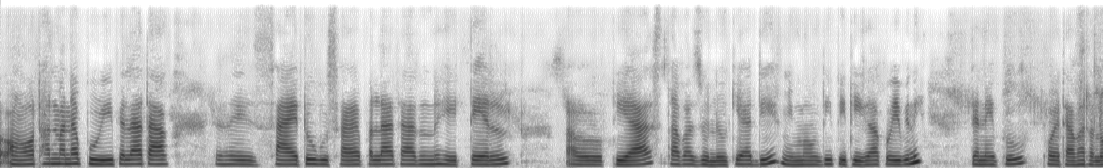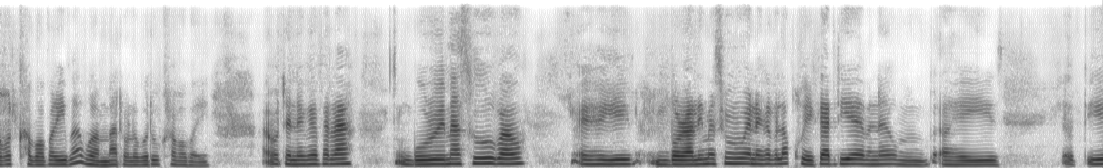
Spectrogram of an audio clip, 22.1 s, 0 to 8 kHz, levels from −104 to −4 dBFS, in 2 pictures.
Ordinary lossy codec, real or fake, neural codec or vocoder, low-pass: none; fake; codec, 16 kHz, 2 kbps, X-Codec, WavLM features, trained on Multilingual LibriSpeech; none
